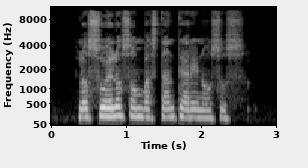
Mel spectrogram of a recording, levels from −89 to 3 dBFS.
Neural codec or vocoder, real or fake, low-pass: none; real; 9.9 kHz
